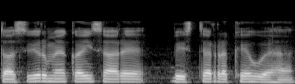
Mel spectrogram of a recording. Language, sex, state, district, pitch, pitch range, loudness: Hindi, male, Jharkhand, Palamu, 125 Hz, 120-135 Hz, -15 LUFS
